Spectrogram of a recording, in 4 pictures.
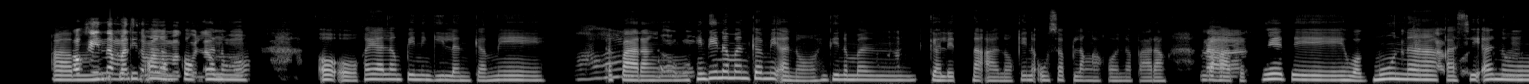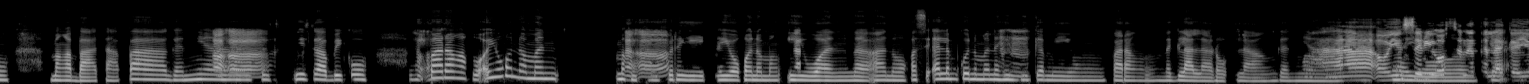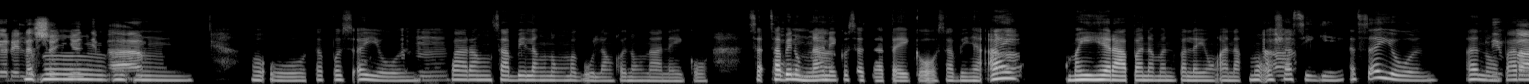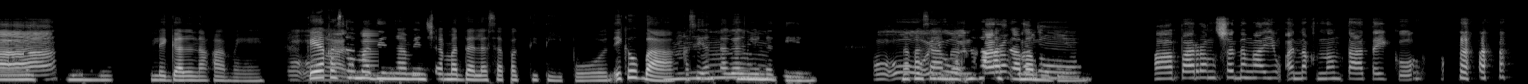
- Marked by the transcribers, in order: other background noise; static; distorted speech; tapping; drawn out: "Hmm"; laugh
- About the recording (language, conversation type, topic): Filipino, unstructured, Ano ang pinakamasayang alaala mo sa pagtitipon ng pamilya?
